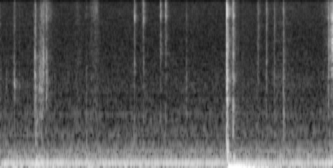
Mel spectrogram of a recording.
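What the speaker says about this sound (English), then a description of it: "So for the next command, we will type copy tftp flash." Close computer keyboard typing as a Cisco ASA upgrade command is entered, scattered quick key clicks in short bursts with a brief louder cluster midway over a faint steady hum, no talk.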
